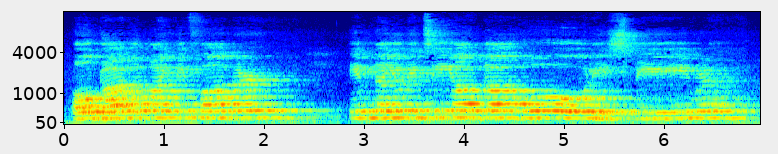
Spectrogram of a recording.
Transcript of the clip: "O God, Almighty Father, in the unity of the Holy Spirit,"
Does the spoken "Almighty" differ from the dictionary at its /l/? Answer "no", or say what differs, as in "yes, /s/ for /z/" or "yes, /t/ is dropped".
yes, /l/ is dropped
